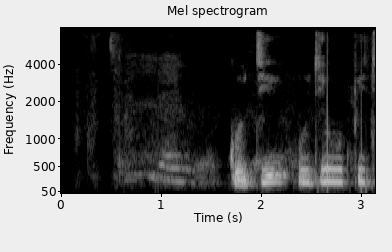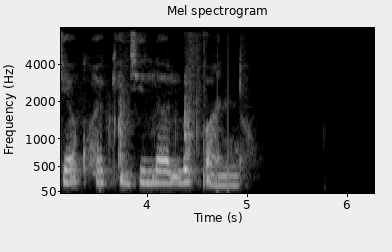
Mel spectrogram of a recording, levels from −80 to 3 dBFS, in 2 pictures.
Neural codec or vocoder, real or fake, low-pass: none; real; 7.2 kHz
